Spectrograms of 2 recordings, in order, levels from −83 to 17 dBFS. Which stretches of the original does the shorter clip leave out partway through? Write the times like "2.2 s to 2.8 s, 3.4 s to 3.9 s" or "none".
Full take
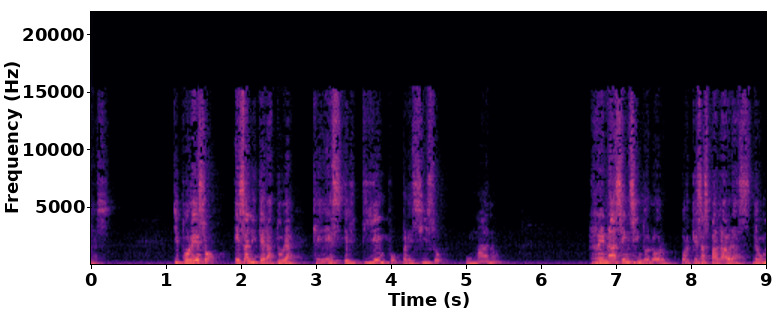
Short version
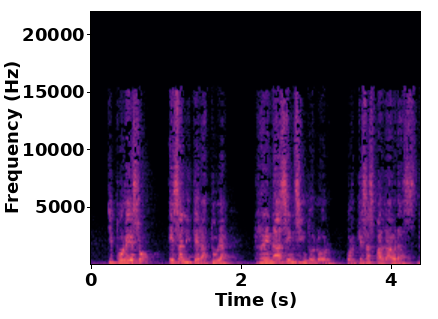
2.9 s to 6.5 s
